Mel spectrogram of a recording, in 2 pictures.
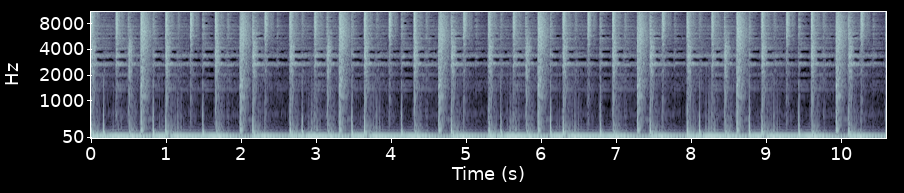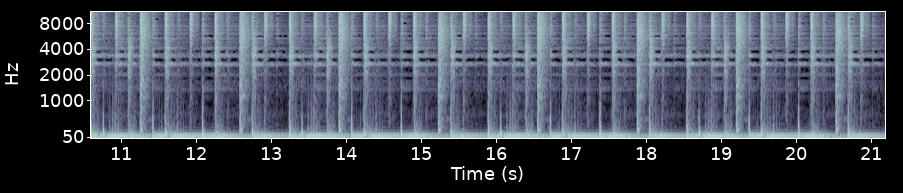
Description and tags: dragging bassline, good groove, produced in reason......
